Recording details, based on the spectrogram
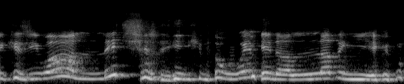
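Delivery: laughing while talking. Asking another speaker to do something for Valentine's Day, laughing while talking. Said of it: "I don't know why I'm laughing".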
